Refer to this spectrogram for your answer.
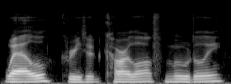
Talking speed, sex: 105 wpm, male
